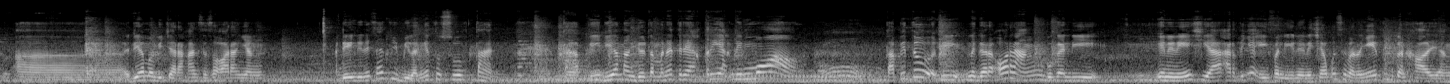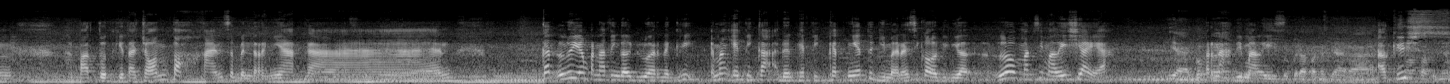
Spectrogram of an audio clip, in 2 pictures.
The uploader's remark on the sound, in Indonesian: Ngobrol Tentang Etika dan Etiket dengan Backsound Jalanan.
